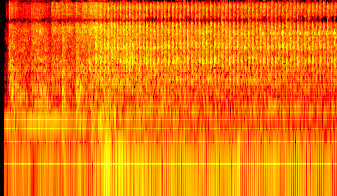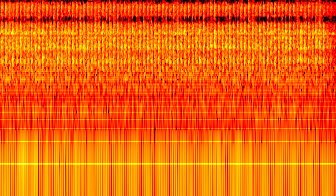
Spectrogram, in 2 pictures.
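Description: Cold diesel fires up into a busy idle, with a light rapid rattle over the clatter, about three per second: a worn timing chain needing replacement.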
